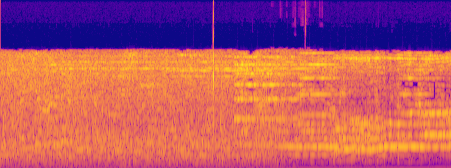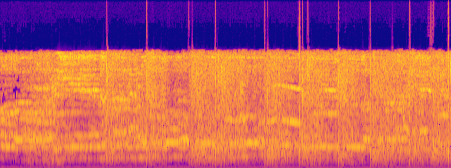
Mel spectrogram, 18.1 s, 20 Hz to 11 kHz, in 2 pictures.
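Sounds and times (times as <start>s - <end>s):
loud noise: 0.0s - 18.0s
music with long held notes: 5.6s - 18.0s
sharp bangs: 11.0s - 18.0s.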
